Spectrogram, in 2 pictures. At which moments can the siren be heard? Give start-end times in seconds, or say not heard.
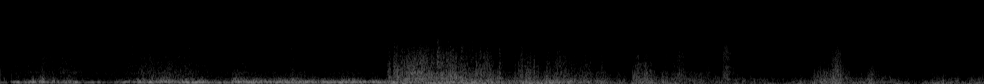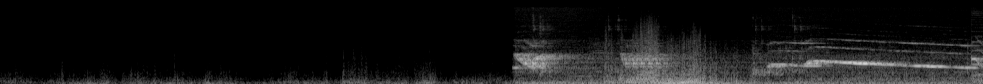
14.9-19.6.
